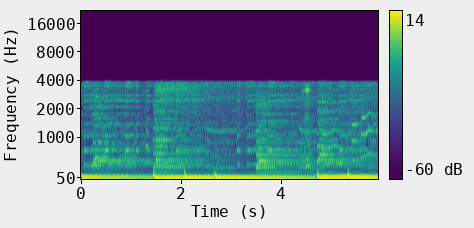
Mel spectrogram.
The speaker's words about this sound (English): I'm gonna just let the beat breathe a little bit. You dig?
